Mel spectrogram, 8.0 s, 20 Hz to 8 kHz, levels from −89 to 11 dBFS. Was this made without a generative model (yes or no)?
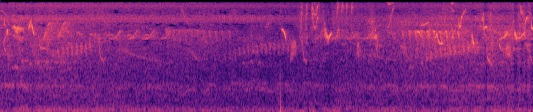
yes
